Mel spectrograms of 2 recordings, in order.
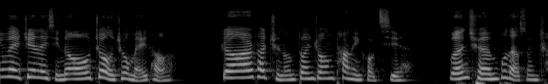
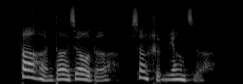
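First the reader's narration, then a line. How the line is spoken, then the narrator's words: Soft reproach. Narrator (Chinese): 母亲轻声责备道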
